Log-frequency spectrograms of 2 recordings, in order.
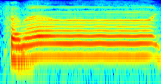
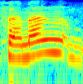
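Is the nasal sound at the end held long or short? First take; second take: long; short. First: The final nasal sound is held too long. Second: The final nasal sound is held for two counts. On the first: The speaker calls it wrong. "الغنة بالطول أقول إيه؟ فمن كده؟ طالت الغنة" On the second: The speaker calls it right. "أنا بقول مقدارها حركتين، فأقول فمن"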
